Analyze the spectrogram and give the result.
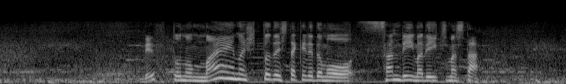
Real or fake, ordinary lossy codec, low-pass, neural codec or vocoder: fake; none; none; codec, 16 kHz, 2 kbps, X-Codec, HuBERT features, trained on balanced general audio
